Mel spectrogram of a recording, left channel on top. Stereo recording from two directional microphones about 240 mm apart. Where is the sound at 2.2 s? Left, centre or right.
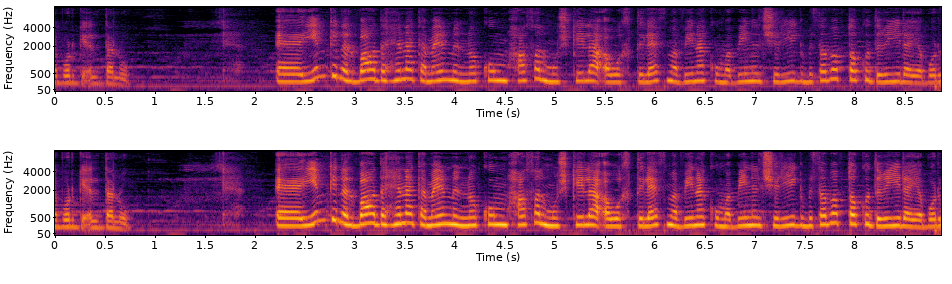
Right.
